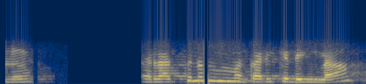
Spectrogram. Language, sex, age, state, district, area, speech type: Tamil, female, 45-60, Tamil Nadu, Erode, rural, conversation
